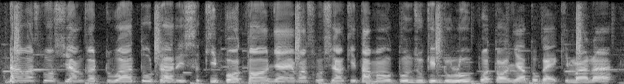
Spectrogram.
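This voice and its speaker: A man's voice: mid-range voice, moderate pace. A man with a nasal, stuffy voice from a cold, chattily explaining products to viewers as a vlog host. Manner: chatty, repeatedly addressing the viewer. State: congested from a cold. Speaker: online product seller and video host. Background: music behind the voice.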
